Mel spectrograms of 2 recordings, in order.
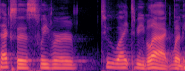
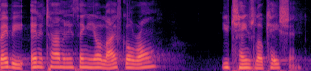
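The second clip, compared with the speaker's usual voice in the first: Southern accent impression; 2 semitones higher than usual. Retelling her mom's advice about running from problems, in mom's southern accent. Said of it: "in her southern accent".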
